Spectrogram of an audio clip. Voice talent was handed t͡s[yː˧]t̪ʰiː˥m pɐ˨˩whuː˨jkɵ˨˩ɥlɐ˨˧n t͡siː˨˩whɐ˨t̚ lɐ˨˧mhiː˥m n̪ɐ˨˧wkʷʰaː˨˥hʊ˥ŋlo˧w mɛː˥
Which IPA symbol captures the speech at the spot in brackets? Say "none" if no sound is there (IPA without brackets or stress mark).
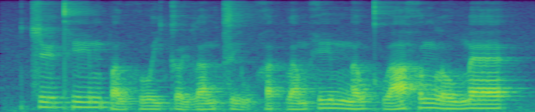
yː˥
